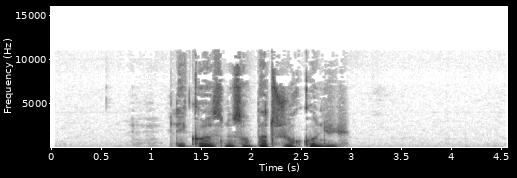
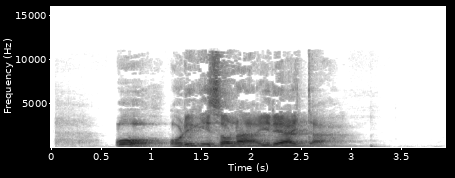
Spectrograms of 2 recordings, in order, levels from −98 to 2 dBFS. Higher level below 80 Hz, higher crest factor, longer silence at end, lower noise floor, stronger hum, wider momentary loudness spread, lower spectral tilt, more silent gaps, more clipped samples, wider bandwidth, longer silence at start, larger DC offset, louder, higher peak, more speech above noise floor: first, -54 dBFS vs -64 dBFS; about the same, 20 dB vs 18 dB; first, 1.6 s vs 1.15 s; second, -73 dBFS vs -80 dBFS; neither; about the same, 13 LU vs 13 LU; first, -5.5 dB/octave vs -4 dB/octave; neither; neither; about the same, 11 kHz vs 11.5 kHz; first, 1.25 s vs 0.65 s; neither; about the same, -20 LUFS vs -20 LUFS; about the same, -4 dBFS vs -4 dBFS; second, 54 dB vs 60 dB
